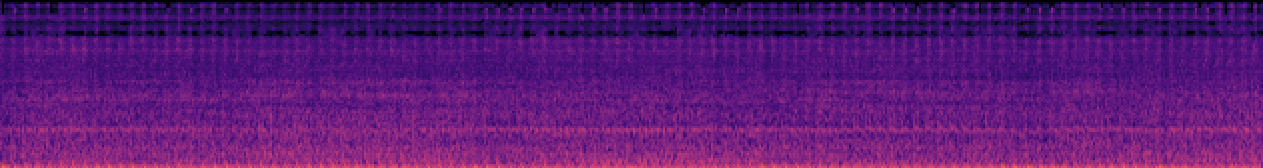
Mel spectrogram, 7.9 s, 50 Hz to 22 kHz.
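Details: Yamaha NMAX V2 scooter, 2 years old, 19,000 on the odometer, after magneto and stator cleaning: steady, even idle thump with no knocking, rattling or scraping; the earlier magneto-side noise is gone.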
